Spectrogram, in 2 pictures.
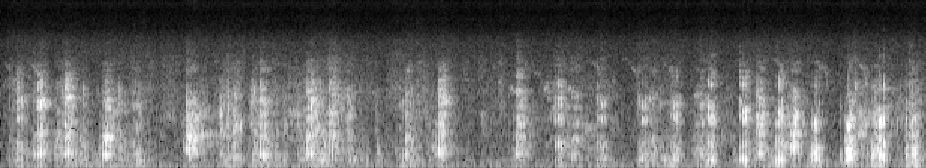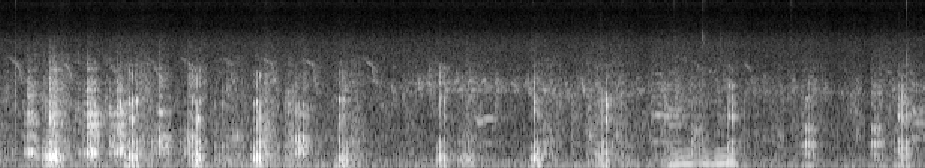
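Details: Rapid, steady stream of pig grunts and short squeals, dense and overlapping for most of the stretch, fading into softer sporadic calls toward the end.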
